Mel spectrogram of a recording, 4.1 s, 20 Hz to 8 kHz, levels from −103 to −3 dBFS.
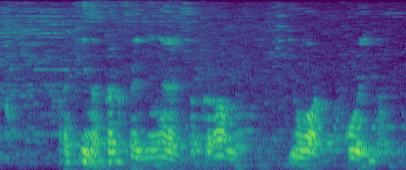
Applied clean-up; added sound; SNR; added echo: classical method WPE with log-MMSE.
